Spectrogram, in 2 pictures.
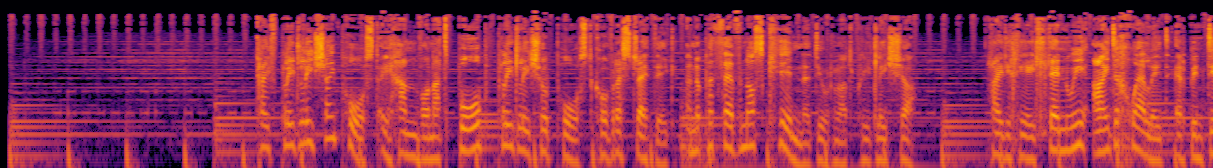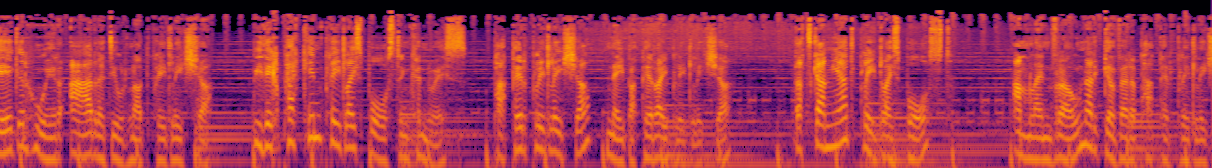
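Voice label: Welsh general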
